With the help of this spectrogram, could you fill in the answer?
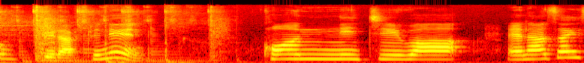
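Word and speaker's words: こんにちは: And when it's a particle, we pronounce this as wa, and it means as for.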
